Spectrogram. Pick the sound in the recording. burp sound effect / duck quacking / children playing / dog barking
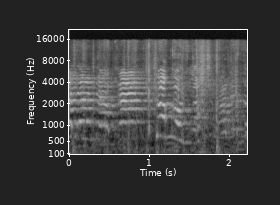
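children playing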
